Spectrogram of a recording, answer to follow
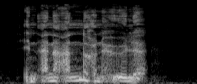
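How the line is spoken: Hiss. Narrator (German): zischte Fliegenbein

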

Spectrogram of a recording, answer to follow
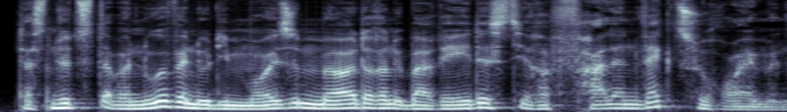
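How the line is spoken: Plain. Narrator (German): sagte Anne

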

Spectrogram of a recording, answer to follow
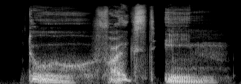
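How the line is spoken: Grunted. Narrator (German): grunzte Nesselbrand

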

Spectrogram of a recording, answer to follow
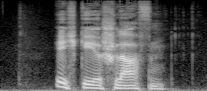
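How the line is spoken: Tired. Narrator (German): meinte müde

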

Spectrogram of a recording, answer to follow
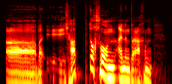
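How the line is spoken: Stammering. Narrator (German): konnte der Arme noch stammeln

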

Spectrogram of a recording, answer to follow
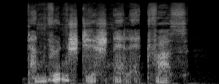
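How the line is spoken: Whispered. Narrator (German): flüsterte die Prinzessin

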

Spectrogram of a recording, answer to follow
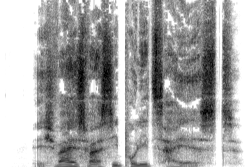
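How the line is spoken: Grumbled. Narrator (German): brummte Schwefelfell

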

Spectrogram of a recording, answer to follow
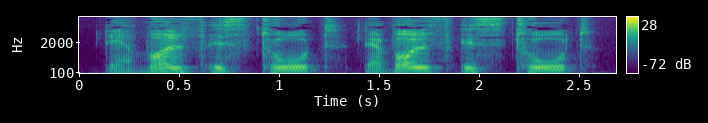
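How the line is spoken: Young goats calling loudly. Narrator (German): die sieben Geißlein riefen laut

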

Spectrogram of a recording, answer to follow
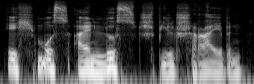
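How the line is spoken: Stammering. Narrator (German): stammelte

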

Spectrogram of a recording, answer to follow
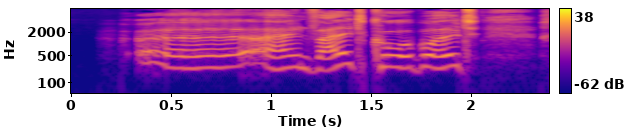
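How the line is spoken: Startled cry. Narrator (German): rief Bleiglanz erschrocken

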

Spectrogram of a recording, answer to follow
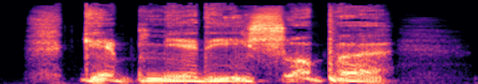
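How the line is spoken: Roaring. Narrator (German): brüllte Nesselbrand

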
